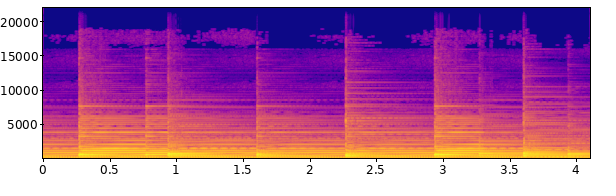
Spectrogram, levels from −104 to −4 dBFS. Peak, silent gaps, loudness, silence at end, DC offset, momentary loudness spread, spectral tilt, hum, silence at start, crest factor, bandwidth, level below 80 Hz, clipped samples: 0 dBFS; none; -11 LUFS; 0 s; under 0.1%; 5 LU; -5.5 dB/octave; none; 0 s; 10 dB; 15 kHz; -48 dBFS; 0.3%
